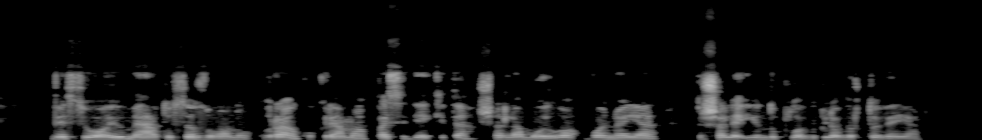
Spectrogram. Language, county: Lithuanian, Vilnius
